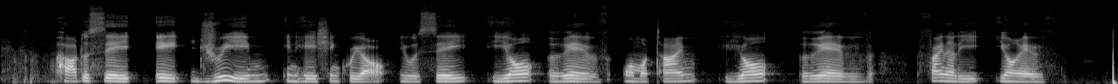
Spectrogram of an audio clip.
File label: A dream in Haitian Creole, Yon rev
